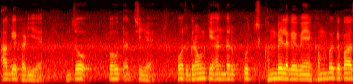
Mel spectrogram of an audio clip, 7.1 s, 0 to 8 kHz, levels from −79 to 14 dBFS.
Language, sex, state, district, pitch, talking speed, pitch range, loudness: Hindi, male, Rajasthan, Bikaner, 130 Hz, 170 wpm, 125-135 Hz, -21 LUFS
